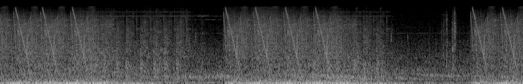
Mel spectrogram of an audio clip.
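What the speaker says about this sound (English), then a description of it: "Let's throw a frag mine." Frag mine detonation in Fallout 3, loud and continuous: dense crackling gunfire-like bursts and booming rumble fill the whole stretch, with repeated sharp blasts and no pause.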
